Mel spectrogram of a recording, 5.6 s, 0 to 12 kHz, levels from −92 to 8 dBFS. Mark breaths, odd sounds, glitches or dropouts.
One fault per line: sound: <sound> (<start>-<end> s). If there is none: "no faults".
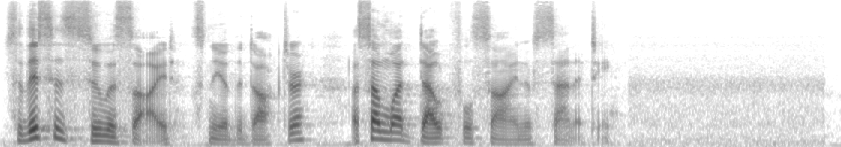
no faults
